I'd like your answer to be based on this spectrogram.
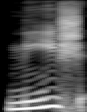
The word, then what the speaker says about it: niche: The word niche, N-I-C-H-E, niche and niche, both correct. There's not an incorrect way to say that. Just like data and data.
